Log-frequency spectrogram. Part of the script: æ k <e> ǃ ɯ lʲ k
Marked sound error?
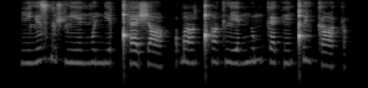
yes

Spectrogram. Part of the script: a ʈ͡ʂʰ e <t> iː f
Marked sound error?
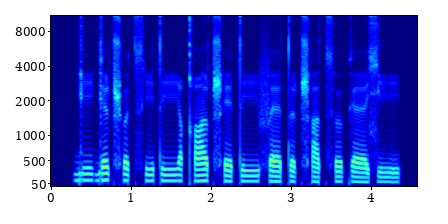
no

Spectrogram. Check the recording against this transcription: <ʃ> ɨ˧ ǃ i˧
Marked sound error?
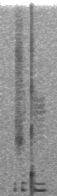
no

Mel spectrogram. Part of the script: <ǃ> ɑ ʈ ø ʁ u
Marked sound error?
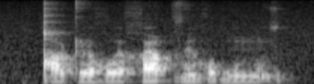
no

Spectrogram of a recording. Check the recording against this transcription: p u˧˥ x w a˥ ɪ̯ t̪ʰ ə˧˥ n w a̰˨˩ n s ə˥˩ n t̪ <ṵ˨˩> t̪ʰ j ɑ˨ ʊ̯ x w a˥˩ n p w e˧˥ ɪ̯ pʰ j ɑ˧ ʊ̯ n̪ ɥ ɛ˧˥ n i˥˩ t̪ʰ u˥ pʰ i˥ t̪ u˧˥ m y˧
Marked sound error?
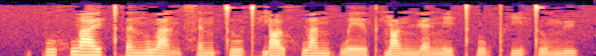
yes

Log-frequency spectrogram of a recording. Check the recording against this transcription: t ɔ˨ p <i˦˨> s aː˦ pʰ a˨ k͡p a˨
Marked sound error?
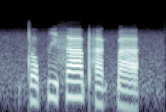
no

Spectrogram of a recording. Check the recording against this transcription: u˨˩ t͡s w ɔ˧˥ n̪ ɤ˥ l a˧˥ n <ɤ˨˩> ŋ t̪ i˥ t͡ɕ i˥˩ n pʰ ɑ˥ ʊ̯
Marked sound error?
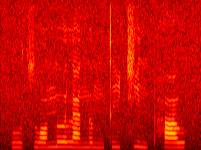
no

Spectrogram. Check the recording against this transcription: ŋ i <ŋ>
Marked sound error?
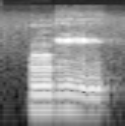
yes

